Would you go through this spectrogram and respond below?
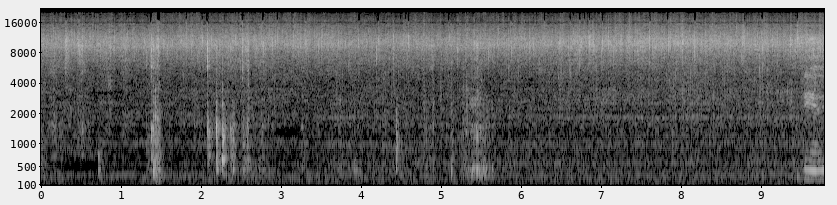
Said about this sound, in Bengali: এবার আমি আদা রসুন এবং পেঁয়াজ বাটাটাকে ভেজে নিচ্ছি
